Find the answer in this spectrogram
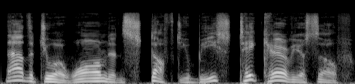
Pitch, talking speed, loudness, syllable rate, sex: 125 Hz, 220 wpm, -18 LUFS, 5.0 syllables/s, male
